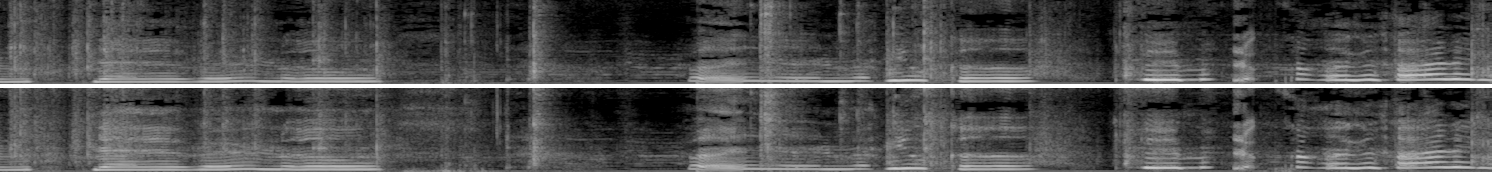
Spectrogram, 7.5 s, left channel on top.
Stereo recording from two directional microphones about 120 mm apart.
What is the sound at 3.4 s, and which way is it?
Speech, 10° left (ahead or behind).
